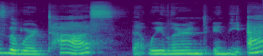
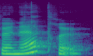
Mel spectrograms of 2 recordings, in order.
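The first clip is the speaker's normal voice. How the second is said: "Fenêtre" run together as one word; a bit faster; 3 semitones lower than usual. Shown as a demonstration. Teacher asks for a repeat, "Fenêtre" said a bit faster. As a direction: say "Fenêtre" briskly, syllables joined. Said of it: "Maybe a little bit faster".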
